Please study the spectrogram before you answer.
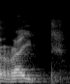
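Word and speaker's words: write: जाता है अब एग्जांपल को समझते हैं जैसे राइट ब्लू का उच्चारण नहीं करते हैं रंग हो गया रेस्ट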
